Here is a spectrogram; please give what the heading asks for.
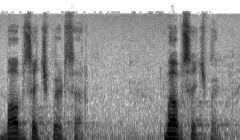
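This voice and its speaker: A man preacher voicing a poor widowed mother who speaks lowly and softly to a prophet. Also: fast, big-room sound, natural voice. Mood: grieving.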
